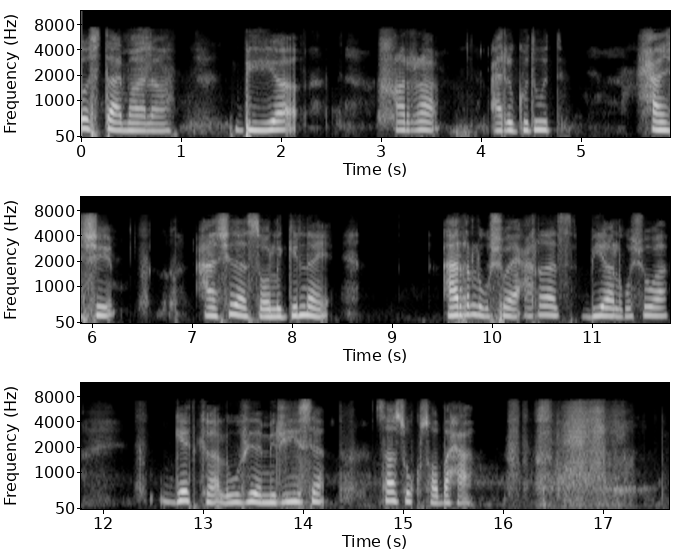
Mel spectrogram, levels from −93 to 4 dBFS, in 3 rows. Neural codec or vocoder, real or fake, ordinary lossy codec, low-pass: codec, 16 kHz, 4 kbps, X-Codec, HuBERT features, trained on LibriSpeech; fake; MP3, 64 kbps; 7.2 kHz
